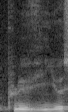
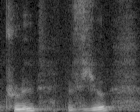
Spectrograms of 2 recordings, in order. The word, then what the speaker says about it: pluvieux: On peut remarquer que cette comparaison, eh bien, elle est déjà ambiguë au premier vers, puisqu'il s'agit d'un pays pluvieux, avec cette insistance hein, sur pluvieux, sur la diérèse, qu'il faut faire pour avoir l'alexandrin, les 12 syllabes, qui connote donc hein, la tristesse et la mélancolie, et qui aussi connote la vieillesse, puisque la rime au vers suivant nous autorise aussi à le prononcer en 2 syllabes, pluvieux.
